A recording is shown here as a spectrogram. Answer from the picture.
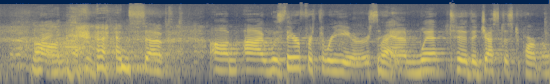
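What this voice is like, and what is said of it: Southern American accent. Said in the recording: “I am discerning a Southern accent that you have.”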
